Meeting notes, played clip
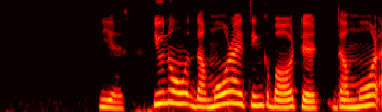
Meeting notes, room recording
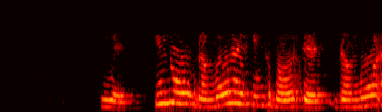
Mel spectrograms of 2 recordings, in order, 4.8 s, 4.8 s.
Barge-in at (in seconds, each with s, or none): none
